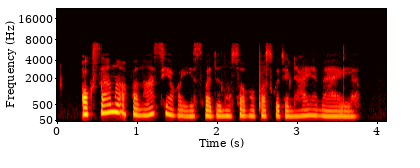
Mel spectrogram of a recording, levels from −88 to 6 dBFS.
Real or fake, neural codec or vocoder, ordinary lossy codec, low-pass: real; none; MP3, 48 kbps; 7.2 kHz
